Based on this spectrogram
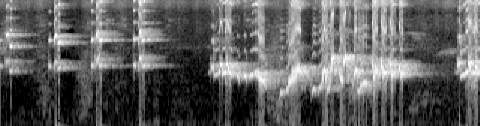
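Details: White-rumped shama song for stimulating silent shamas: several ringing chip notes about half a second apart, a brief pause, then a fast warbled run of slurred whistles.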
